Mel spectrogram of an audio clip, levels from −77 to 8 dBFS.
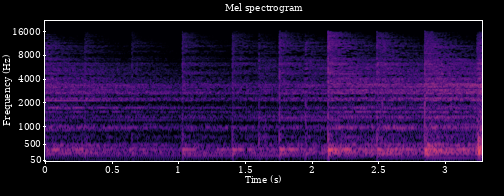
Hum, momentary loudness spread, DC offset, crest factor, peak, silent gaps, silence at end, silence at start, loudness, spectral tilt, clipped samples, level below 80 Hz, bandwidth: none; 9 LU; under 0.1%; 22 dB; -12 dBFS; none; 0 s; 0 s; -35 LUFS; -2 dB/octave; under 0.1%; -74 dBFS; 16.5 kHz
